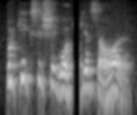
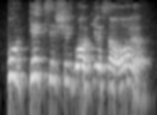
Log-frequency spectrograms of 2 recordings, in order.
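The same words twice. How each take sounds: First: The line is delivered in a restrained, contained way. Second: The line is delivered in a bigger, more expansive way. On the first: It suits close framing on a small screen. "a gente tem que ter uma atuação contida" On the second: It suits wider framing on a large screen. "eu posso manter uma cena é, maior"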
